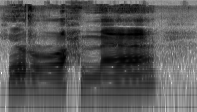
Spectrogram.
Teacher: Dan di sini juga kita ketahui ia adalah hukum idgham syamsiyah ataupun alif lam syamsiyah. Jadi perlu diidghamkan huruf lam itu, perlu diidghamkan kepada huruf ra yang syaddah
